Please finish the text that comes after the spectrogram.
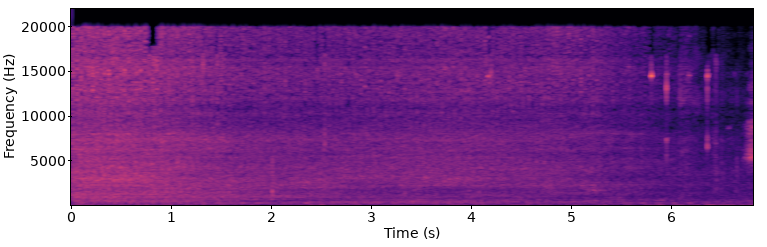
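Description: A white Chevrolet Cobalt with 120,000 km on it, running on methane gas, idles at a car market with a steady, even engine hum and faint surrounding noise.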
